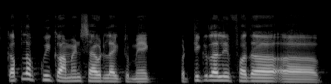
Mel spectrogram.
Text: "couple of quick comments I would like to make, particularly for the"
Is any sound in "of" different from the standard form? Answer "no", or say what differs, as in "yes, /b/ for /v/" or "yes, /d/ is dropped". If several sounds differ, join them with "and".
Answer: yes, /b/ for /v/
